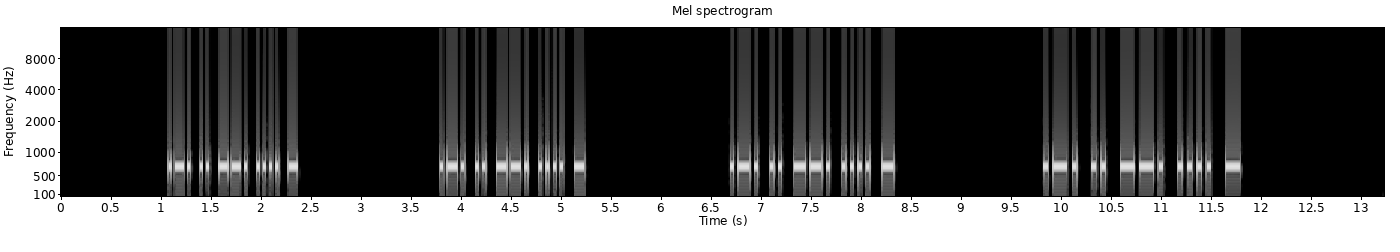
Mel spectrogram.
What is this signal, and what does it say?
Morse code, heard as a keyed tone, about 32 wpm, 700 Hz. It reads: RIGHT RIGHT RIGHT RIGHT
